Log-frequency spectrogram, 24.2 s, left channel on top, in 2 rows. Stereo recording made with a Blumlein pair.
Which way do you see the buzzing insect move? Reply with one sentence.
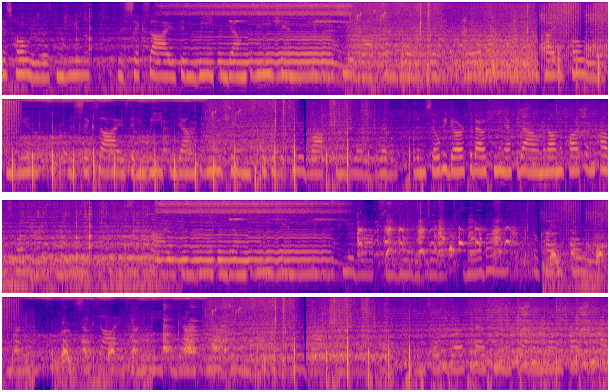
You can hear the buzzing insect move from right to left and back again.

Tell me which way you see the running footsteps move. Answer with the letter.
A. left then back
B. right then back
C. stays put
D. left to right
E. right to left
D.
